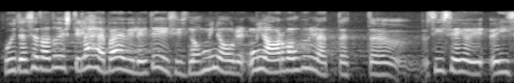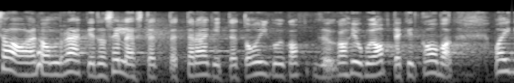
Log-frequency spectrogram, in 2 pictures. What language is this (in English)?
Estonian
